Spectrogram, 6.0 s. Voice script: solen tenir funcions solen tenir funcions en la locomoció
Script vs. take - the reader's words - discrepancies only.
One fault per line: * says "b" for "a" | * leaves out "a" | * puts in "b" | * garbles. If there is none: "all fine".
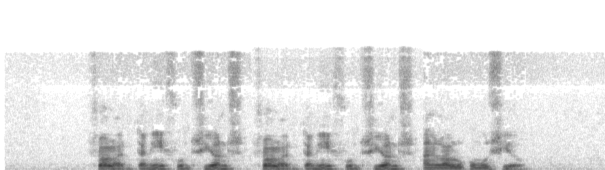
all fine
